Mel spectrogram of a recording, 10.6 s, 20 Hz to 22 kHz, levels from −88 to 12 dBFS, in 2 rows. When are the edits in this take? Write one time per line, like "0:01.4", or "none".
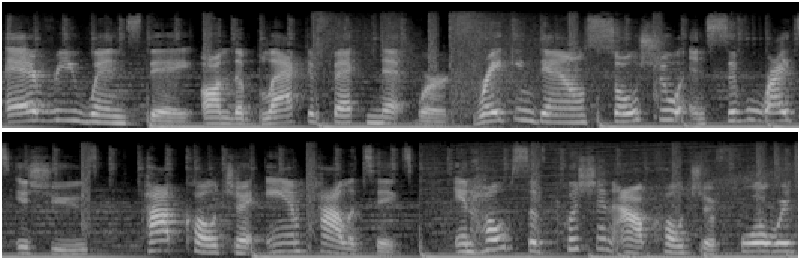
none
